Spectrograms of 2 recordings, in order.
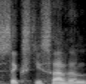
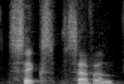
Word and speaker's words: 67: To old people like us, we'd pronounce it 67, but no, this is 67.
